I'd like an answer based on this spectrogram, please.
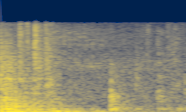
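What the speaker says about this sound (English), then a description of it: "I guess I can shut this door." A door in a house basement being shut during a walk-through, giving a quick muffled thump at the start and a second softer knock shortly after, close by with no talk.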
